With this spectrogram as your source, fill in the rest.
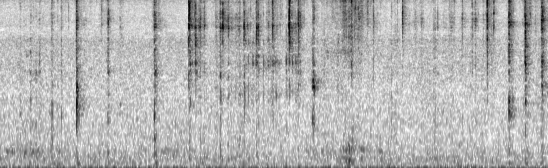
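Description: A solid white dry soap bar is shaved with a utility-knife blade, producing a quiet series of short, crisp scraping and cutting clicks. Each stroke is bright and dry, with almost no ring, over a faint low background hiss.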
